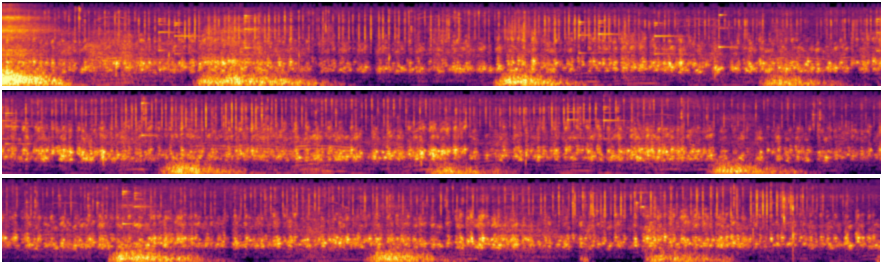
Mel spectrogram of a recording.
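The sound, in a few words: clucking crowd of chickens in video game Minecraft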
